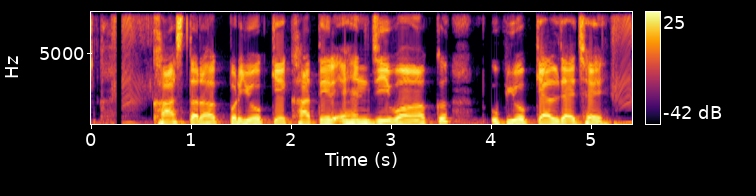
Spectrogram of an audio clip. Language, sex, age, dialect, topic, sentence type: Maithili, male, 18-24, Eastern / Thethi, agriculture, statement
